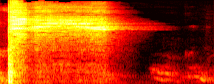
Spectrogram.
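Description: A sharp pop on the microphone followed by a loud rush of breath-like hiss lasting about a second, then fading away: a forceful exhale straight into a handheld microphone.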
